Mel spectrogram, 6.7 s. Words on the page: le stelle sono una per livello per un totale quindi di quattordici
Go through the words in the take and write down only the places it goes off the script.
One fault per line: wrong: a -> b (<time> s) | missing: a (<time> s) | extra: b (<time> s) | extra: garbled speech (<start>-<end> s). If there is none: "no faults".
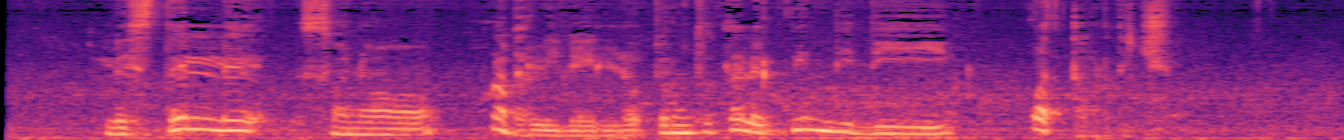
no faults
